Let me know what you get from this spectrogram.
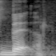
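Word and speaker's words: بئر: well better is what in Arabic well any well it's called beer or the you know common way of pronouncing is beer people say beer but in Arabic it's bitter now not the English beer there's a different meaning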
